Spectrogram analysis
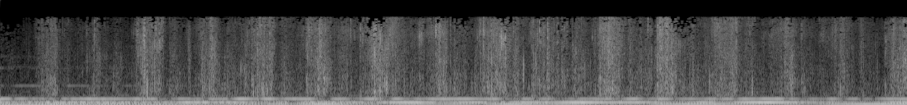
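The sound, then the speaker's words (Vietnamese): Footsteps walk around a village guardian-spirit temple, a long run of many soft, steady steps over a constant low hum, with no voices. “Có tiếng bước chân đi lại quanh miếu thành hoàng.”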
